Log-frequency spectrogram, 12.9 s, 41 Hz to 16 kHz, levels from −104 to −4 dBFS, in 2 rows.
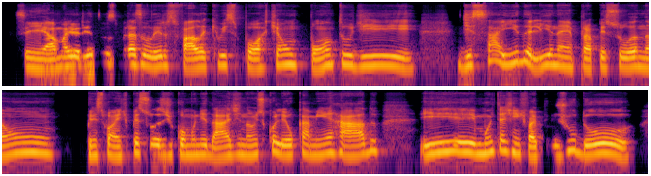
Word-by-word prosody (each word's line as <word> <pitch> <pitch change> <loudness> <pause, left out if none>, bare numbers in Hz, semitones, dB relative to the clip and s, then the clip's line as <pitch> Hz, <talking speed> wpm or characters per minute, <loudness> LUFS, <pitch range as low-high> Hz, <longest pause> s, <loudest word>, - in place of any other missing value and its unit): Sim, 150 -2 -2
a 135 0 +5
maioria 165 +3 +2
dos 205 - -7
brasileiros 175 -3 +2
fala 155 -3 +4
que 155 - -11
o - - 0
esporte 155 -4 -1
é - - 0
um 190 +1 0
ponto 185 +2 -2
de 170 -3 -2 0.4
de 175 0 -2
saída 190 +5 0
ali, 170 +6 +1
né, 165 -4 -1
pra 150 -1 +1
pessoa 155 +2 -1
não 180 +4 -2 0.3
principalmente 155 -1 -1
pessoas 170 -4 -1
de 160 - -5
comunidade 160 -2 0
não 155 0 -3
escolher 170 0 0
o 160 - 0
caminho 160 +2 -2
errado, 185 +2 +3 0.4
e 195 +3 +2
muita 200 +5 0
gente 190 -4 -3
vai 145 -3 +5
para 140 - -24
o - - -5
judô, 170 -7 +2
170 Hz, 165 wpm, -23 LUFS, 155-185 Hz, 0.4 s, a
